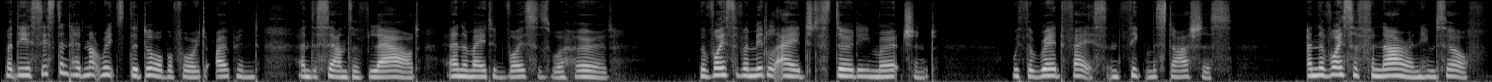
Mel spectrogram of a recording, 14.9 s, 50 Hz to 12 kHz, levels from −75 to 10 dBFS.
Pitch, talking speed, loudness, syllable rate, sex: 220 Hz, 165 wpm, -18 LUFS, 5.4 syllables/s, female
